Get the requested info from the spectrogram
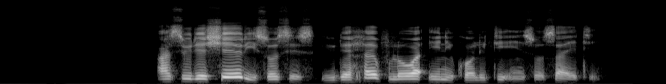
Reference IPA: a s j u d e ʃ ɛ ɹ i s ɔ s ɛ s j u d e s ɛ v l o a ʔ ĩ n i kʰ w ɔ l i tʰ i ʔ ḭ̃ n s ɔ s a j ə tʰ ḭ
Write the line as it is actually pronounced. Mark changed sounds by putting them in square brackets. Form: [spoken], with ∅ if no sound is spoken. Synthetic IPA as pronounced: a s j u d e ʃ ɛ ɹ i s ɔ s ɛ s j u d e [h] ɛ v l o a ʔ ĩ n i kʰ w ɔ l i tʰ i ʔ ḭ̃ n s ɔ s a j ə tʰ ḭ

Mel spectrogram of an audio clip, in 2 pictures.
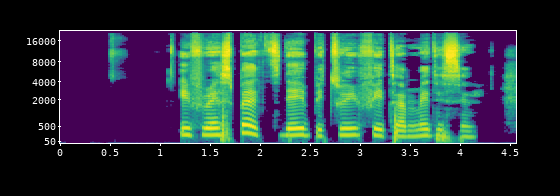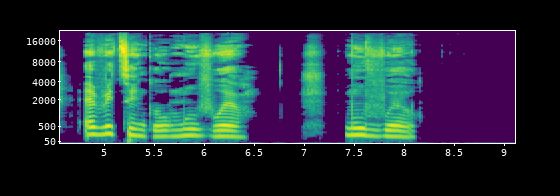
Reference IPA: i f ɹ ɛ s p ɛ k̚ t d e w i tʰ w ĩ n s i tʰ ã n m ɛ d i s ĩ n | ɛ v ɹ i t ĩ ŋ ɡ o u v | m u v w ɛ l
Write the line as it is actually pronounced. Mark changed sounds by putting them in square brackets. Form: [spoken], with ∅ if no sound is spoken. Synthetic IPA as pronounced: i f ɹ ɛ s p ɛ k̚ t d e [b] i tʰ w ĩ n [f] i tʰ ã n m ɛ d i s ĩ n | ɛ v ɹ i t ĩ ŋ ɡ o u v | m u v w ɛ l

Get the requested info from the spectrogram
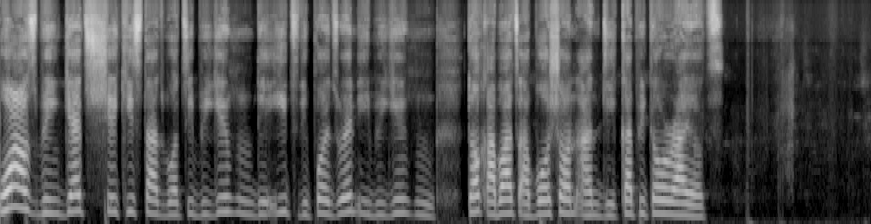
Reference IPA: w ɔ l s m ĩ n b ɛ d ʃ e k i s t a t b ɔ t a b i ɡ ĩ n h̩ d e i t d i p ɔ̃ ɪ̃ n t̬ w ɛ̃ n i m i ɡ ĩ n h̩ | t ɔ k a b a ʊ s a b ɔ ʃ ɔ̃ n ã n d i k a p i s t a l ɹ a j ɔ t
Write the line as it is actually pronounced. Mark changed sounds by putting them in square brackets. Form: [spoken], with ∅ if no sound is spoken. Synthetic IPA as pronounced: w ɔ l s [b] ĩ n [ɡ] ɛ [t] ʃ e k i s t a t b ɔ t [i] b i ɡ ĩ n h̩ d e i t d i p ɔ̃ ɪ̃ n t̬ w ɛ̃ n i [b] i ɡ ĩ n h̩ | t ɔ k a b a ʊ [t] a b ɔ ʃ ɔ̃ n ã n d i k a p i [∅] t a l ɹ a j ɔ t

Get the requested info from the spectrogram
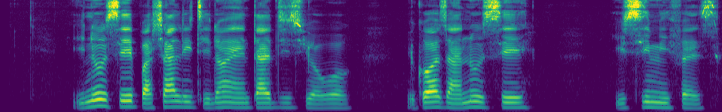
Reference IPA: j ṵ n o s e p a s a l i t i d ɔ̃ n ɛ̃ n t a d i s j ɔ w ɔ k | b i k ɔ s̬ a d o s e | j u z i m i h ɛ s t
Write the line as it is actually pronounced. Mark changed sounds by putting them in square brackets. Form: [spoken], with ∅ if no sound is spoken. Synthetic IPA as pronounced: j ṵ n o s e p a [ʃ] a l i t i d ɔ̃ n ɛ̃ n t a d i s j ɔ w ɔ k | b i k ɔ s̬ a [n] o s e | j u [s] i m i [f] ɛ s t

